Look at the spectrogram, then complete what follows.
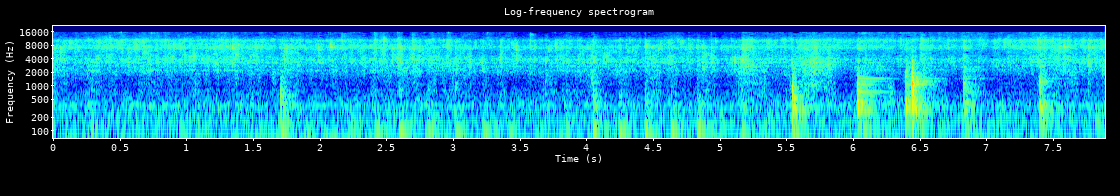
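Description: Wooden spoon stirring garlic and onion frying in a pan, with a faint sizzle and a few light knocks of the spoon against the pan, most of them near the end.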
